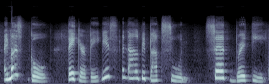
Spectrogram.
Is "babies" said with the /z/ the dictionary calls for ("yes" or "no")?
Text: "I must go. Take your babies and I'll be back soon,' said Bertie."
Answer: no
